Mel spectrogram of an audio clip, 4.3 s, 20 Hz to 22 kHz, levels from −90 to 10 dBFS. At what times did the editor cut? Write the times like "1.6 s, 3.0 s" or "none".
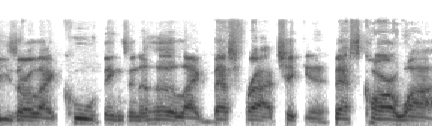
3.1 s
